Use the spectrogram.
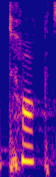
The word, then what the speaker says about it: talked: Verbs ending in voiceless sounds, p, k, th, f, s, sh, ch, cause the ed ending to be pronounced as the voiceless t, with no vocal cord vibration.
